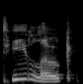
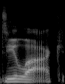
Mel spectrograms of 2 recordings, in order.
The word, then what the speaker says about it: D-Loke: And apparently we mispronounced all of their names when we did them on the show. In particular, D-Loke. D-Loke, who we called D-Lock.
